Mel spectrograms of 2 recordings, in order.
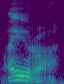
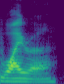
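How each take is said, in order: First: The name is said with a German-style pronunciation. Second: The name is said with a plain, non-German pronunciation. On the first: "Vyra sounds cooler. It's like the German pronunciation" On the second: "It's definitely Wyra"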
